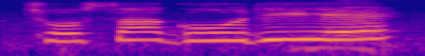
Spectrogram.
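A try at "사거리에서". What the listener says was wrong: না, একত্রে কেন লাগাচ্ছেন? মাঝখানে একটা স্পেস আছে, মানে আপনি এখানে একটু দম নিয়ে পড়বেন।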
